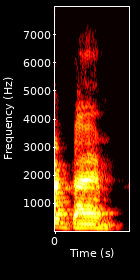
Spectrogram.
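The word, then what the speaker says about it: damn: गया आटम इसी तरह डैम डैम में भी आप देख सकते हैं एम के बाद एन आया है एम एन साथ में है तो यहां पर न का उच्चारण नहीं किया गया है सीधा पढ़ा गया है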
